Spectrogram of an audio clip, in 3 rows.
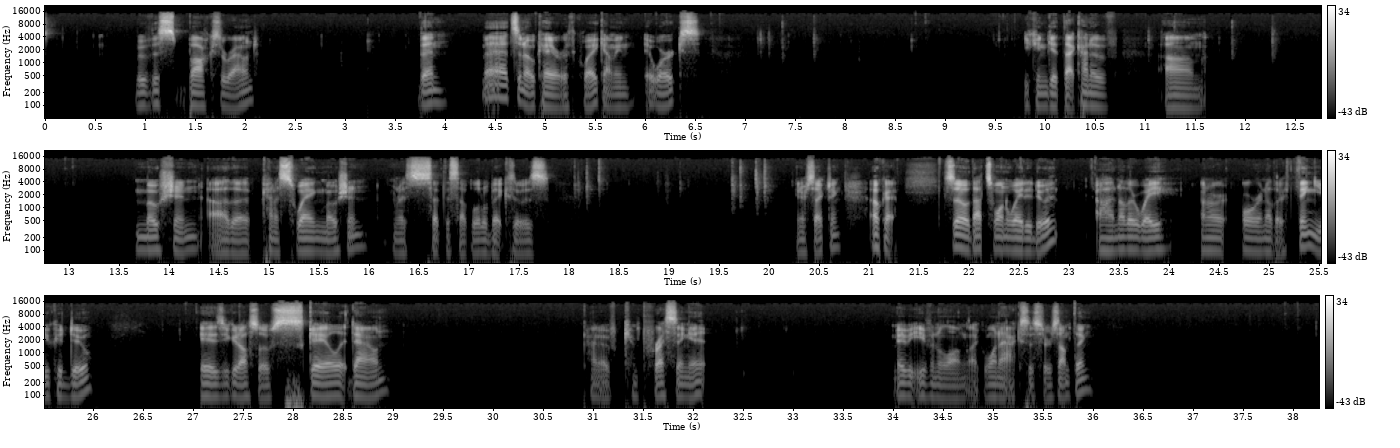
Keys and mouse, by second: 1.2 click, 6.4-7.5 drag, 7.5 ctrl+z, 11.4 ctrl+z, 12.0 ctrl+z, 13.0-14.9 drag, 16.8-20.4 drag, 21.3-25.1 middle drag, 27.0-28.8 drag, 28.8 s.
